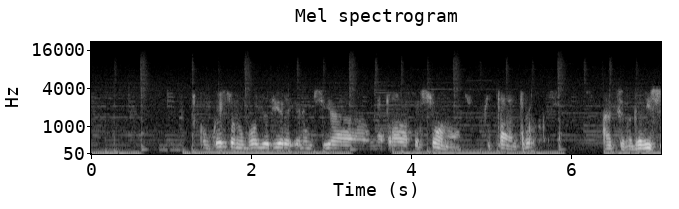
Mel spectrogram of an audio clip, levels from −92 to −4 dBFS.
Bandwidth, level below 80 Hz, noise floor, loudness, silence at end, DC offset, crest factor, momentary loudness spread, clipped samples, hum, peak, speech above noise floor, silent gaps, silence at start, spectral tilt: 12 kHz; -48 dBFS; -57 dBFS; -32 LUFS; 0 s; under 0.1%; 22 dB; 20 LU; under 0.1%; none; -12 dBFS; 26 dB; none; 0 s; -7 dB/octave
